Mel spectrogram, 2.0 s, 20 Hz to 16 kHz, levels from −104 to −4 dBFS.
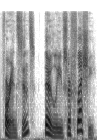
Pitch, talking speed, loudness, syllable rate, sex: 145 Hz, 185 wpm, -18 LUFS, 6.3 syllables/s, male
